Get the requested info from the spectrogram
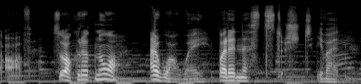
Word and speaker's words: Huawei: Hawaii? Hawaii? – Huawei. Huawei. Hawaii. Ok. Denne mobiltelefonen vi ofte kaller Huawei, skal egentlig uttales Huawei.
